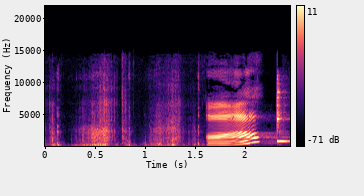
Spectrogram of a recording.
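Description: Cartoon crunching sound effect of a koala munching eucalyptus leaves, three short bites in a row. Near the end a pitched note glides upward as the koala is startled.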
